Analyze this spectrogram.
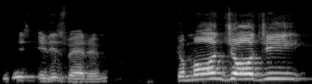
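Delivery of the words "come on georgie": cheering on. Real, not acted. Cheering the batter on.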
